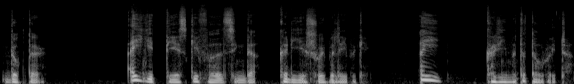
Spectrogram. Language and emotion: Manipuri, fearful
